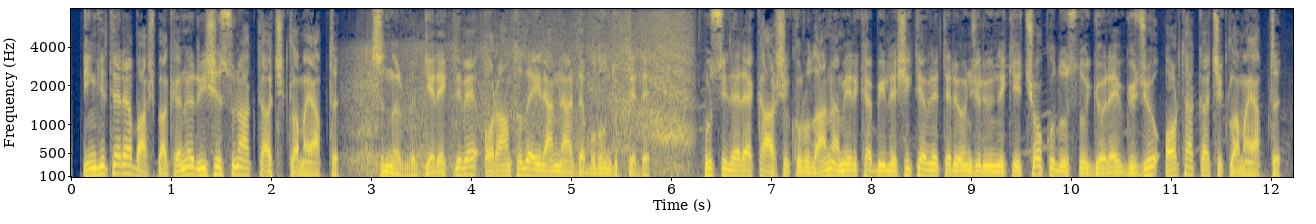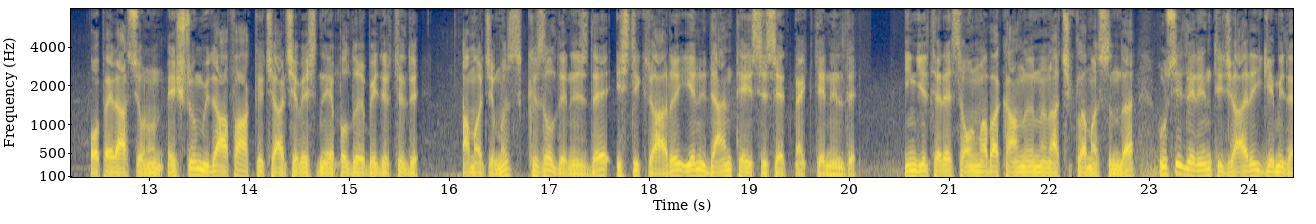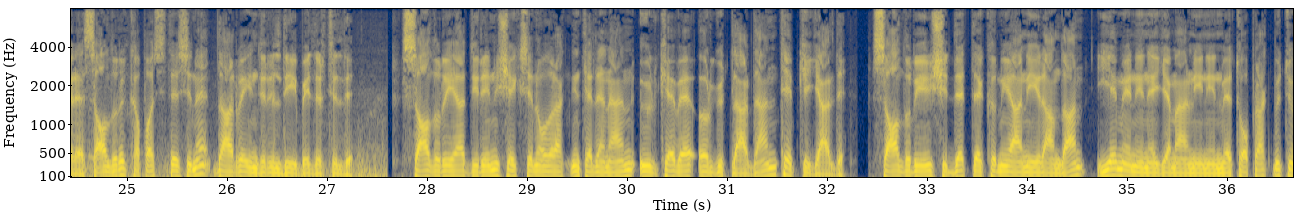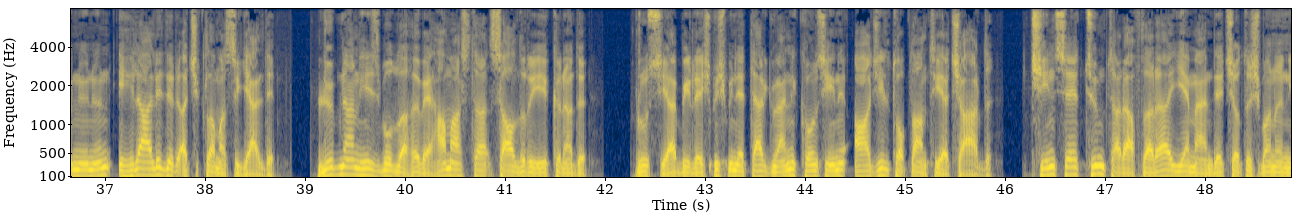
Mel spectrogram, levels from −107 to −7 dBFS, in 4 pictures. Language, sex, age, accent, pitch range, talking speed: Turkish, male, 60-79, native, 85-105 Hz, 120 wpm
